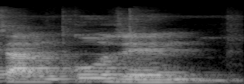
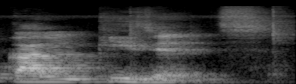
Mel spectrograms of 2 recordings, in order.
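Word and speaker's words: chalcogens: एमान को आउ कोन कहा जे, these are also called, collectively called कालकीजेंस, पोट लिखा जाए चालकोजेन, एको पढ़ा जाए कौन ओ कालकीजेंस, एमी तक प्रोनाउंस करा जाए।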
